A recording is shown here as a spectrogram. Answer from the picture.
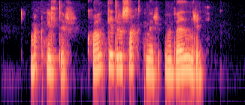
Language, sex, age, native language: Icelandic, female, 20-29, Icelandic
